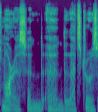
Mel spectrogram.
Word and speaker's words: Maurice: The British still pronounce the name that we pronounce in the French form, Maurice, correctly as Morris, and that's true as a surname as well as a Christian name.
